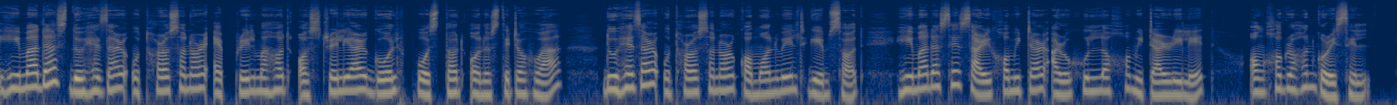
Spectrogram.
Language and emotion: Assamese, neutral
